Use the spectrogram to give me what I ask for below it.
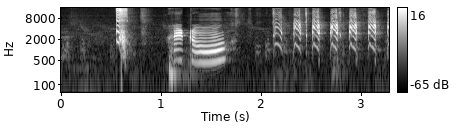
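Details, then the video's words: Pet parrot talking, said to be saying mummy and papa: a voice-like harmonic syllable with a sliding tone, then a fast run of harsh, evenly repeated squawk pulses, indoors with a person's voice nearby. "parrot talking mummy papa"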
